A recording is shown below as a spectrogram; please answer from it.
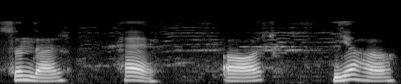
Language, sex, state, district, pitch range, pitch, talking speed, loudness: Hindi, female, Chhattisgarh, Raipur, 165-200 Hz, 175 Hz, 60 wpm, -13 LUFS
